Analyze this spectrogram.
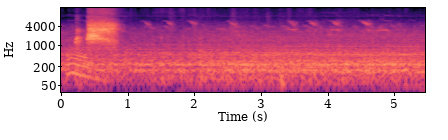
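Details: Ayam Cemani chicken giving one harsh, noisy squawk of about half a second near the start, then quiet except for small wild birds chirping short, repeated high notes in the background.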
